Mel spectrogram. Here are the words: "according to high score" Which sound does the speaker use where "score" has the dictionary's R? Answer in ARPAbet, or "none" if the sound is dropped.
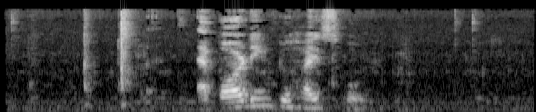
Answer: L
